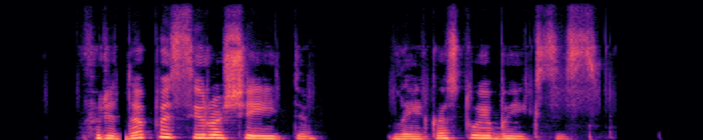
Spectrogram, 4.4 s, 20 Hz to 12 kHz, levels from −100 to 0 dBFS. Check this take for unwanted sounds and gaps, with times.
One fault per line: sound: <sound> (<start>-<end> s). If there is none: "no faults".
sound: dropout (0.7-0.8 s)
